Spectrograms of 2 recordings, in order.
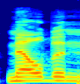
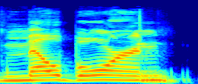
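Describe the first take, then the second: First: The R sound after the first vowel is dropped. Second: The R sound after the first vowel is pronounced. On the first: This is how it is said over there. "Melbourne there" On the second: This is how it is said locally here. "it's Melbourne here because we say the R"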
